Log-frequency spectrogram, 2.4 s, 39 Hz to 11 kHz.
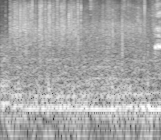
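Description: Steady rain patters and drums on a moving 2020 Bentley Continental GT, over a constant low road and engine hum, with no voices.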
